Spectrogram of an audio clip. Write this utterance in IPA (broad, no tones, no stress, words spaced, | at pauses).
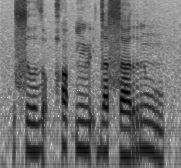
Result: sɤðṵqʰũ ʔĩɭḛda sa rũ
